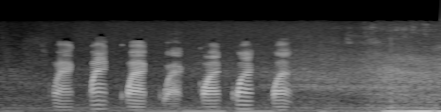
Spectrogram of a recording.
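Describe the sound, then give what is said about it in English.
A human voice imitates ducks quacking with seven short nasal quacks in a steady rhythm, followed by a rising low rumble. “let's see if I got all my ducks in a row here. We got quack, quack, quack, quack, quack, there. Quack.”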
